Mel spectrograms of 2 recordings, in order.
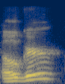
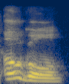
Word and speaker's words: Ogle: Well, you know, I've gotten all kinds of pronunciations. My favorite is Ogre, which a lot of teachers used to call me when I was a kid. Just take it. But it's Ogle, but I honestly prefer Ogre, so I'm thinking about changing it.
